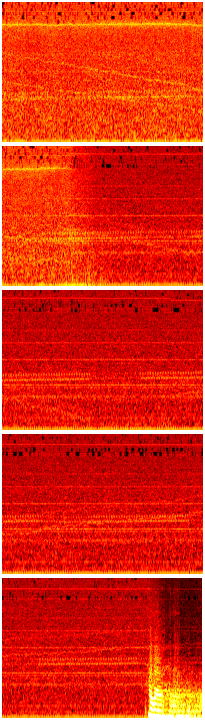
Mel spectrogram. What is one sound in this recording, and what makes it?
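An electronic synthesizer drones with slowly gliding tones.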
